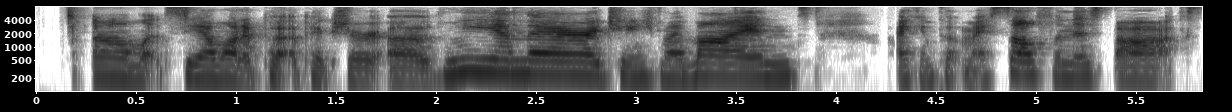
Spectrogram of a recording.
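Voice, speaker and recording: Against a quiet background, a woman speaks at a fairly quick pace in a medium pitch, somewhat breathy. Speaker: small business owner teaching design software; small business owner demonstrating design. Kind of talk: screen-share tutorial. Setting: video call with screen share. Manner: casual, many fillers. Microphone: video call.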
